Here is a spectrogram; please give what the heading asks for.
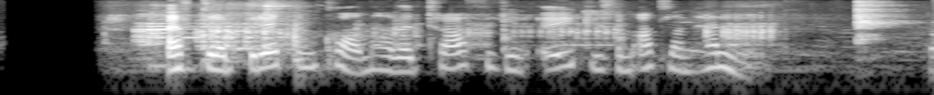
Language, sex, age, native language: Icelandic, female, 11, Icelandic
